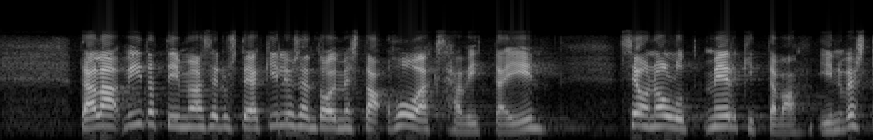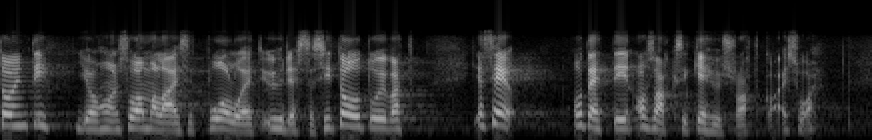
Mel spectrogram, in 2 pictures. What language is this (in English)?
Finnish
